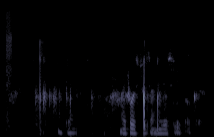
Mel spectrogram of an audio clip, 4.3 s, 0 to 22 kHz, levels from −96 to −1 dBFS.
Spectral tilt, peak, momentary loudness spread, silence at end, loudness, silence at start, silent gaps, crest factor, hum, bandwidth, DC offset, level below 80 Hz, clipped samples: -2 dB/octave; -26 dBFS; 10 LU; 0.25 s; -61 LUFS; 0.1 s; 0.56-0.62 s, 1.66-1.73 s, 1.91-1.97 s, 3.66-3.71 s, 3.82-3.88 s; 38 dB; none; 6.8 kHz; under 0.1%; under -90 dBFS; under 0.1%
